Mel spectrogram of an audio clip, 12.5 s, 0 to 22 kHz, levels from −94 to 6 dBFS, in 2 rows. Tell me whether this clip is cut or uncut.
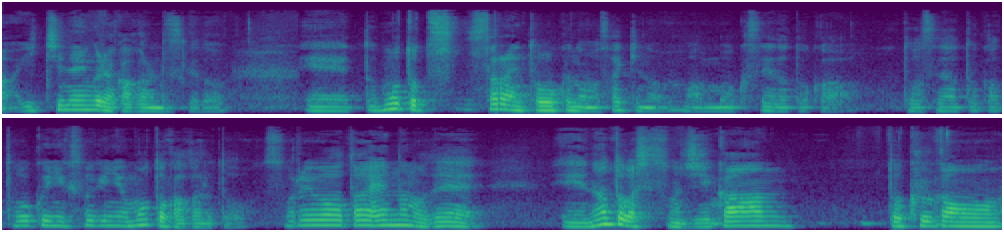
cut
